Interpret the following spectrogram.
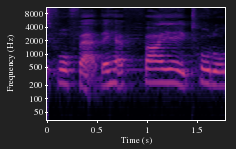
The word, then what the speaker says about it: Fage: This is Fage. It's pronounced Fage. It's spelled F-A-G-E. Some people call it Phage, but it's Greek yogurt.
